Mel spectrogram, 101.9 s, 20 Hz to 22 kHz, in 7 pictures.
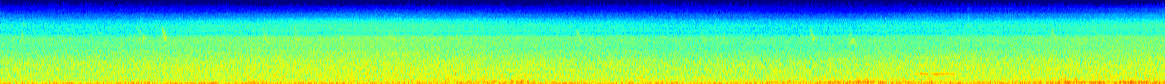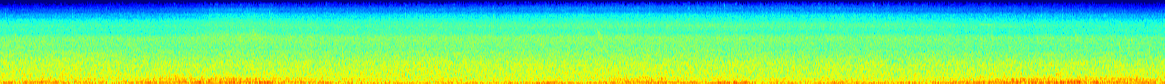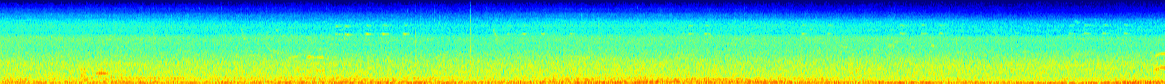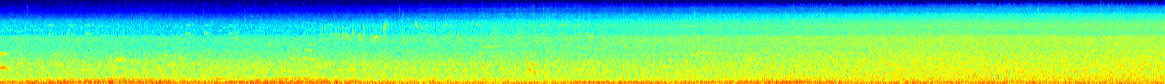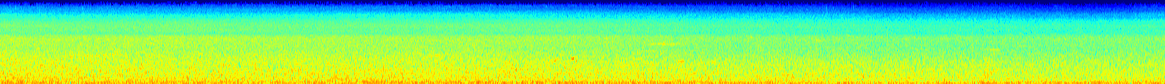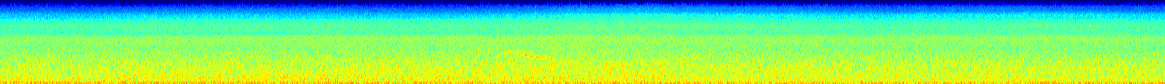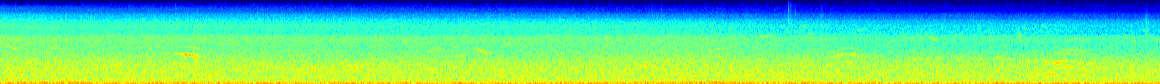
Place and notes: place revisited: spring Sunday early evening
(SD702, AT BP4025)
Berlin, Germany, 10 May 2015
